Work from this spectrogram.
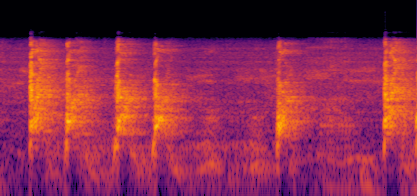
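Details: Pug named Wally (Walnut) barking at a scary plastic horse indoors: six sharp, loud barks in uneven bursts, two close together near the start, then a pause before the later ones, with low rumbling between barks.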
